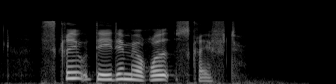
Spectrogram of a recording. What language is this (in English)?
Danish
